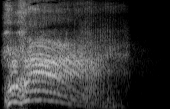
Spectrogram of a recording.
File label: Male Naga Attack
